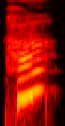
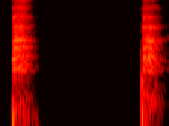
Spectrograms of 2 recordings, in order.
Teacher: Only air, no voice. So the sound for P is not pa, it's just p, p. It's a popping of air only.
